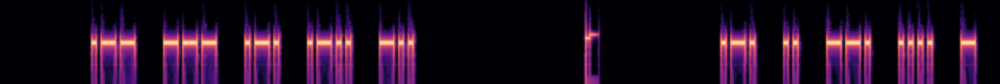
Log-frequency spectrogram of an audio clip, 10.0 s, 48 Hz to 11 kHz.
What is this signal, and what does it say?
Morse code, heard as a keyed tone, about 25 wpm, spaced as for 18 wpm, 700 Hz. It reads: WORLD RIGHT
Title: 2x Character Spacing - Top 200 Words - 25wpm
